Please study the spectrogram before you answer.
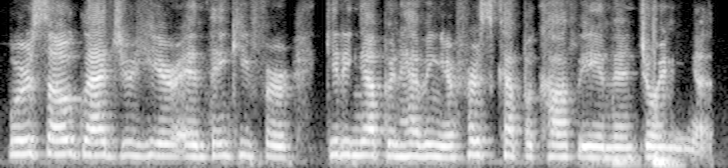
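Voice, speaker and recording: An upbeat woman hosts a live online broadcast, welcoming guests with bubbly enthusiasm and a lot of ums. Her pitch sits in a middle range. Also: fairly even intonation, moderate pace. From United States. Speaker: co-host.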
